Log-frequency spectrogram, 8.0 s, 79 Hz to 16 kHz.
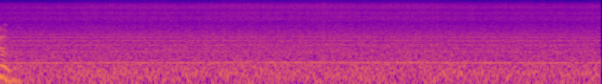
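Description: Tek-Sumo flying wing's electric motor and propeller heard from its onboard camera, running steadily with a constant whine over rushing air, at the 50% throttle its failsafe sets after the radio link is lost.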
